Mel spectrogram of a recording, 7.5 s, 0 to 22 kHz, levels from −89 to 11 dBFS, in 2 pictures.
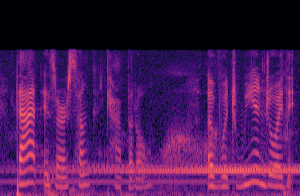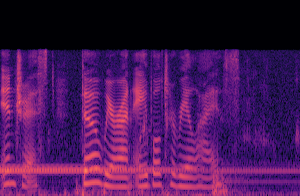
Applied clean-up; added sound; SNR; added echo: none; Chewing, mastication; 5 dB; none.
